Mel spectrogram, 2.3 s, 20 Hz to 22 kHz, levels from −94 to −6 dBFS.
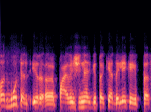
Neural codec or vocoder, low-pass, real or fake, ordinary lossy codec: none; 7.2 kHz; real; Opus, 24 kbps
